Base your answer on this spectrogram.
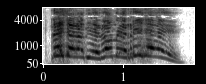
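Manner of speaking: shrieking, shrill, very high-pitched yell. In a scene, urging the other parent to scold the child, shouting. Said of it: "¡Que no chilles!".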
